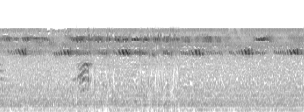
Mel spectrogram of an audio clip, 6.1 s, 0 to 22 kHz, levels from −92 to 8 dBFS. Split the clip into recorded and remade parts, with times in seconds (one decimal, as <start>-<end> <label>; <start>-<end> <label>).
0.0-1.5 recorded; 1.5-2.3 remade; 2.3-2.7 recorded; 2.7-3.6 remade; 3.6-6.1 recorded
